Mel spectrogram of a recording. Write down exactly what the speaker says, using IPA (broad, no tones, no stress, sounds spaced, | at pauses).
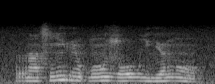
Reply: r ã ɬ ĩ rʲ õ ɓ õ ɮ o w i lʲ œ ŋ õ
